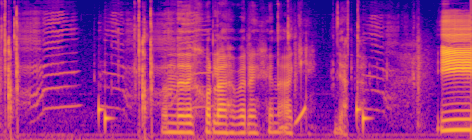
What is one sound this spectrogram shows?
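A game menu opens and closes with short soft pops.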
